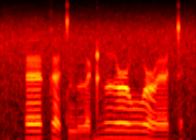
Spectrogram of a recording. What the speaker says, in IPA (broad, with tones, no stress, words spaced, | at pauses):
øː˧kø˩tŋɯː˩ ɖʱɯː˥ɹu˥ ɹø˧t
